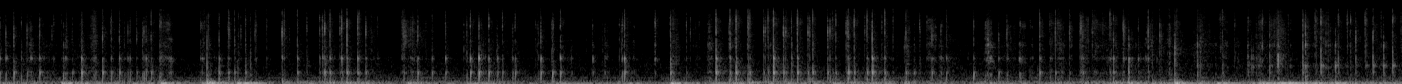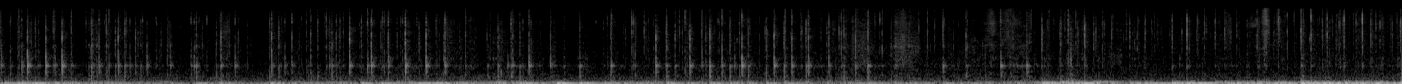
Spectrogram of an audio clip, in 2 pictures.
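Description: Fingertips and fingernails tapping rapidly on a stretched canvas print held close to the microphone: a dense, continuous run of light taps, growing louder and heavier near the end.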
